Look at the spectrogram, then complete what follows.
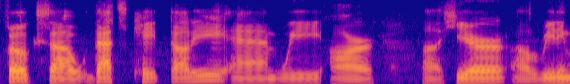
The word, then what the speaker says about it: Doty: And he says, I've been mispronouncing her surname for many years, even when I worked with her. It is Doty.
